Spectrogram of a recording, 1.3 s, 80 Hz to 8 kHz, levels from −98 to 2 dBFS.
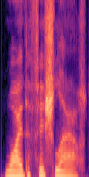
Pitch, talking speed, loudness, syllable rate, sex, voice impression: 215 Hz, 180 wpm, -14 LUFS, 4.2 syllables/s, female, feminine, adult-like, tensed, bright, soft, fluent, intellectual, friendly, reassuring, elegant, lively, slightly sharp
